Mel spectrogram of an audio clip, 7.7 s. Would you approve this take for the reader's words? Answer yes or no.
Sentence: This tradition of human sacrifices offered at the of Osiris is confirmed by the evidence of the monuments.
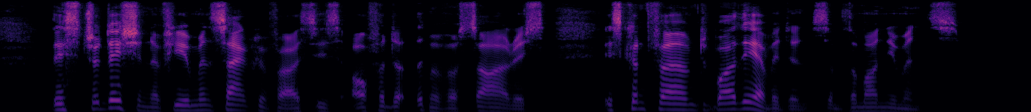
yes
